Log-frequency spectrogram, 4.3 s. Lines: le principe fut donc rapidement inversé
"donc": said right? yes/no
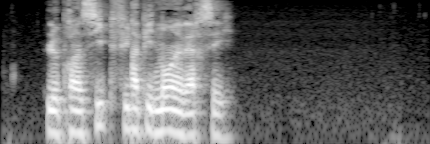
no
